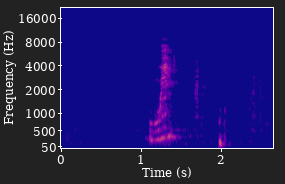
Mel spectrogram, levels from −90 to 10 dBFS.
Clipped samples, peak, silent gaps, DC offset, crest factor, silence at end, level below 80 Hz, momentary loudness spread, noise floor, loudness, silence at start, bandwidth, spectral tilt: under 0.1%; -28 dBFS; none; under 0.1%; 26 dB; 0.6 s; under -90 dBFS; 14 LU; -87 dBFS; -48 LUFS; 1.1 s; 11.5 kHz; -4 dB/octave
